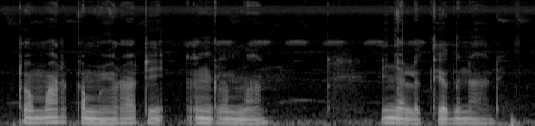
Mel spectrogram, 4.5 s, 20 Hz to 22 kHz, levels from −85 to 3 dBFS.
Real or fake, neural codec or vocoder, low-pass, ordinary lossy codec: real; none; none; none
